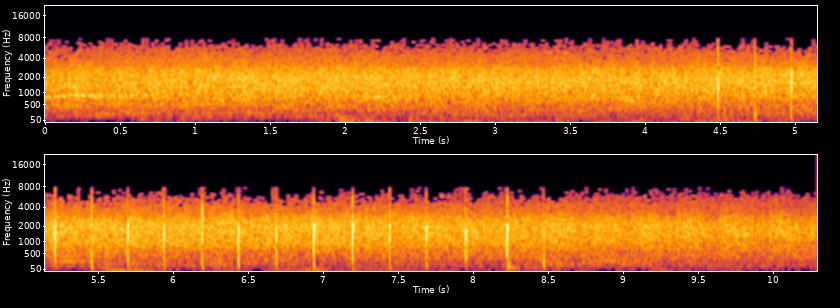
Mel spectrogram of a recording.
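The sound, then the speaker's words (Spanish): Steady crowd applause runs throughout, a dense wash of clapping, with a burst of sharper, louder individual claps standing out over it in the second half. “en este momento te voy a cortar porque esto sí que se merece un aplauso.”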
